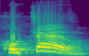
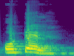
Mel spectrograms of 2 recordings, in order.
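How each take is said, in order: First: The initial h is pronounced. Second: The initial h is silent. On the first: "Eux vont dire hotel" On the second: "Nous, on va dire hôtel"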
